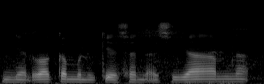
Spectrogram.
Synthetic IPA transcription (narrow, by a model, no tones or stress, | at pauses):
niat̪wakɔmunikesəna̰sijamna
